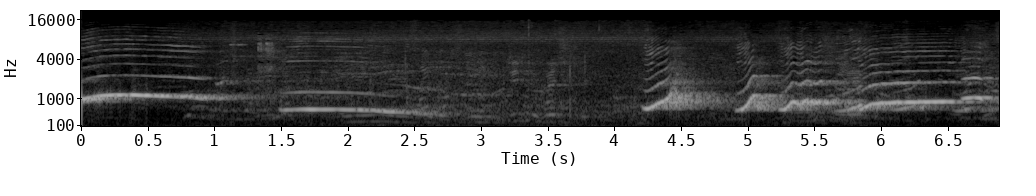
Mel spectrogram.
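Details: Gibbons singing 14 m up at Asahiyama Zoo, Japan, on 24 July 2014, an 'opera concert', filmed with a FinePix Real 3D W3S camera. Long, sustained whistled notes slide downward, then sharp rising swoops repeat in quick succession.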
